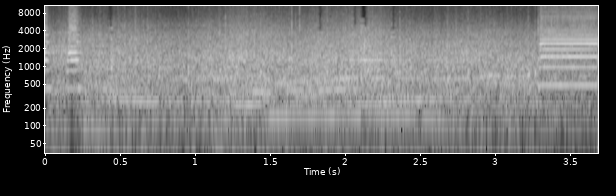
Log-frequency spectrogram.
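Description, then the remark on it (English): Dense, steady road traffic rumbles as engines drone and cars pass, and a loud car horn blares near the end. “No rest from danger, though, because all around us is that deadly daily danger, traffic.”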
